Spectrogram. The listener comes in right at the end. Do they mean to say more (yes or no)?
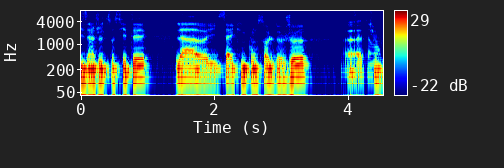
no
